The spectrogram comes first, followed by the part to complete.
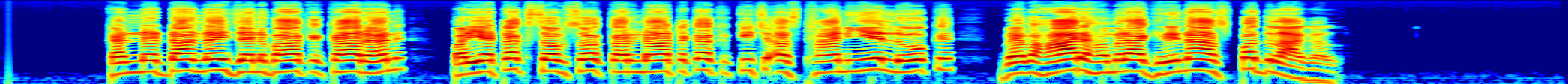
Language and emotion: Maithili, disgusted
